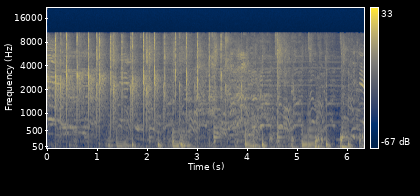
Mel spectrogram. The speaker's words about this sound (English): Clap wildly for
